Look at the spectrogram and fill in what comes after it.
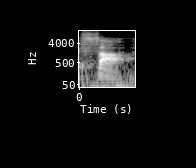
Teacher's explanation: सा में जीभ तुम्हारी तालू में टच नहीं करेगी, हवा उसके बीच से संघर्ष करते हुए प्रेशर दे रही है, ठीक है, दबाव दे रही है जीभ को, ठीक है। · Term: ऊष्म संघर्षी व्यंजन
